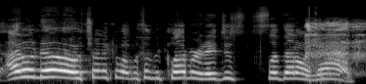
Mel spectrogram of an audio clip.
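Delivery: high-pitched, loud start then rushed excuse; flustered mom. Retold or imitated. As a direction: imitate mom protesting in a high voice. Acting out mom's flustered excuse.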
